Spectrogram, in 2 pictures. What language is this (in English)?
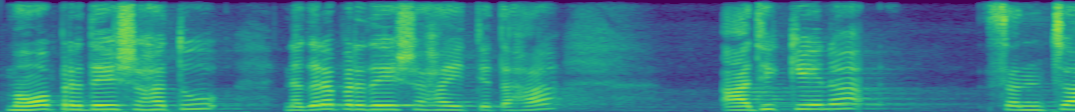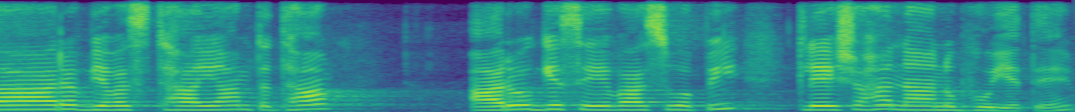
Sanskrit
